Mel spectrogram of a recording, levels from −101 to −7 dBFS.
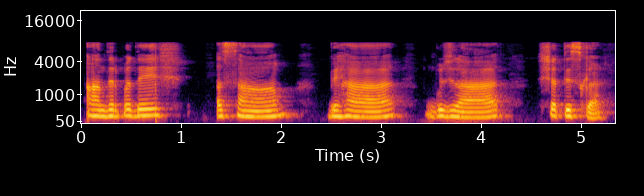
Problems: none marked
